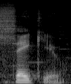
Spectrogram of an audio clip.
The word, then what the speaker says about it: Seikyu: I mispronounced the name it's say Q not whatever I said during the introduction so I'll tell you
